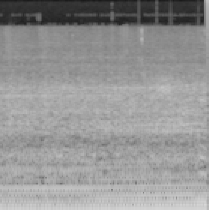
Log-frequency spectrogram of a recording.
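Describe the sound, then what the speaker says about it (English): A motorcycle ridden at a steady, easy pace, its engine droning close and constant with a low rhythmic throb and no voices. "This is a lazy bike to ride"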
